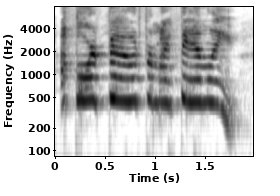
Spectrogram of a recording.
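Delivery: loud, high-pitched furious rant; piping angry. Retold or imitated. Venting to her sister about affording food, piping angry. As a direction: shout your outrage as you relive it. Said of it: "I was just piping angry".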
